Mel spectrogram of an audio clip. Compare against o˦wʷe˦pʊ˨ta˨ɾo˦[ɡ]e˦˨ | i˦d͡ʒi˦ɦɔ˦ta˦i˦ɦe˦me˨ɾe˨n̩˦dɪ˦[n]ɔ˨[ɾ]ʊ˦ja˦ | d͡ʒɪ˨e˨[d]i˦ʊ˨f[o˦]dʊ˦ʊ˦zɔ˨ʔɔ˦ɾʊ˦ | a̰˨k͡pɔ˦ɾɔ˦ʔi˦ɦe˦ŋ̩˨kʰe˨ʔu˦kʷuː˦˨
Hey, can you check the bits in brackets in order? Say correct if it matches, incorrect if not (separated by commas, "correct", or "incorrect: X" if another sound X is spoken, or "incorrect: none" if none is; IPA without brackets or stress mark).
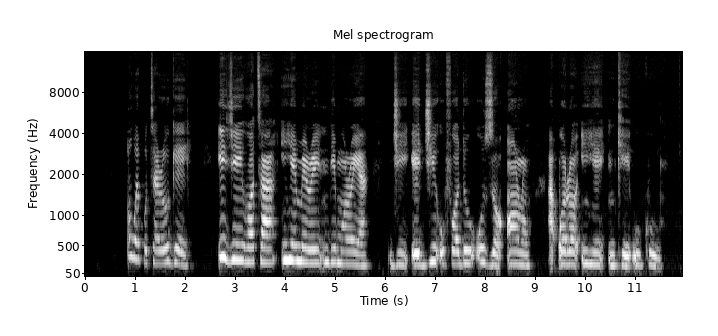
correct, incorrect: m, correct, incorrect: d͡ʒ, incorrect: ɔ˦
